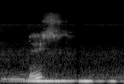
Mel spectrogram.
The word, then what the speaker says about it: loose: It's spelled the same, except it's got an N on the front. It's the same word, same root. Loose or noose, same word.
